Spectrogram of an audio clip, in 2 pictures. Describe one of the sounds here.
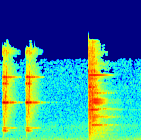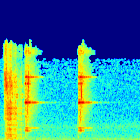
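Short bright menu chimes blip as a selection moves.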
